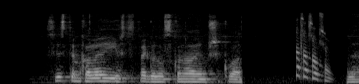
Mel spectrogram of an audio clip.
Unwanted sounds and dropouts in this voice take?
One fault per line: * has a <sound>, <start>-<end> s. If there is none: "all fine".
* has a chirp, 3.0-3.4 s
